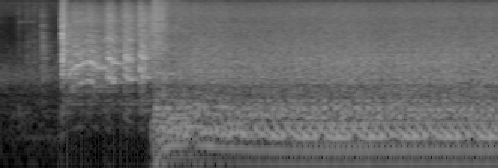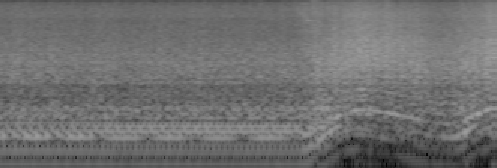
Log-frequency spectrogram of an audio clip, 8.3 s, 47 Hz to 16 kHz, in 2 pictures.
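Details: Dodge Ram V8 after a service with all 16 spark plugs and the filter changed, first start check: cranks briefly, catches cleanly, settles to an even steady idle, then a quick throttle blip; normal start and rev.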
